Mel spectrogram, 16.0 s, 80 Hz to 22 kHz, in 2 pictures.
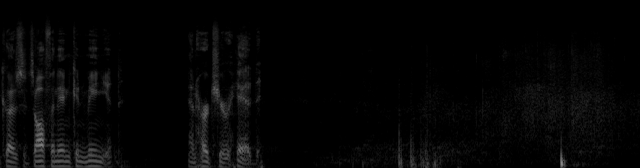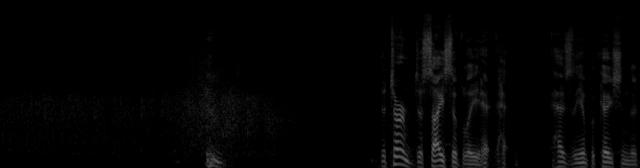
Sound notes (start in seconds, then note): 4.2 laughter; 5.0 applause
